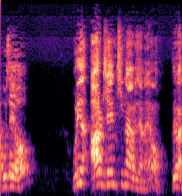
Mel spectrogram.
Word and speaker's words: Argentina: 우리는 아르헨티나 그러잖아요. 그러면 안 되고 아르헨티나, 아르헨티나. 왜냐하면 아르헨티나 그러면 R 발음이 거의 안 들리죠. 그럴 때문에 자음 앞에 R이 있을 때는 떨어져야 된다는 거예요.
